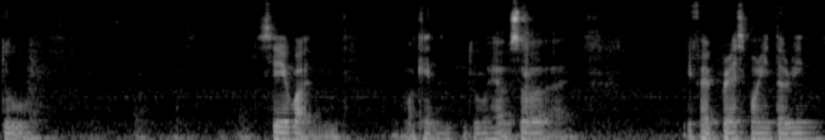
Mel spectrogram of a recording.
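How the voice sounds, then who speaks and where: A man's voice: lowish voice, completely flat delivery, takes it slowly, gravelly, pauses often, warm tone. A man thinking aloud as a test participant, hesitantly narrating his steps as he tries out an app. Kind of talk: thinking aloud while trying an app prototype. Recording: noisy room recording.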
